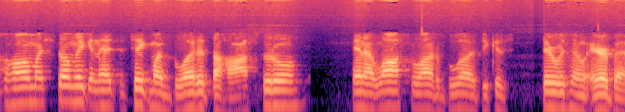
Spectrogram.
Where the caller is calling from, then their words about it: Texas, United States; Hey, I'm calling from Texas.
